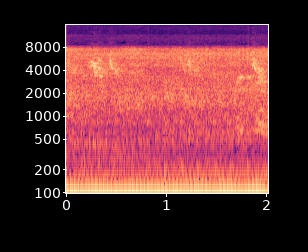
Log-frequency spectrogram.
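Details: Vauxhall Vivaro diesel van, previously a no-start after a clutch replacement, idling after a temporary fuse fix with only the add-on heater relay 1 code remaining: a steady, even low clatter with no misses.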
